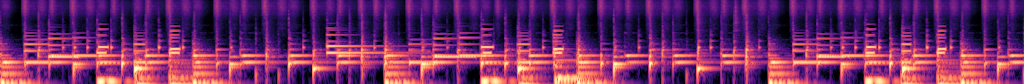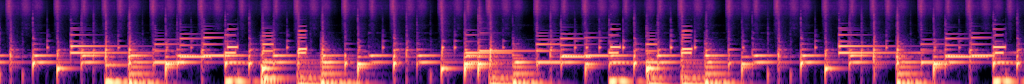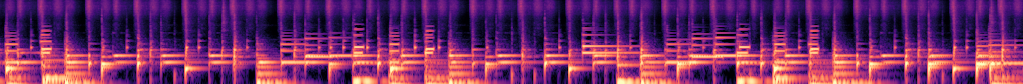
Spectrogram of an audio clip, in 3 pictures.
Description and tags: The bunnies are enjoying the sunny day. But they need to be very quick, when they spot the fox!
